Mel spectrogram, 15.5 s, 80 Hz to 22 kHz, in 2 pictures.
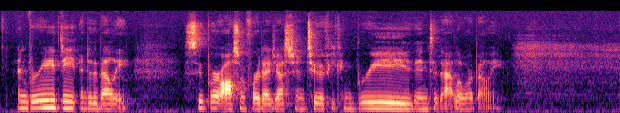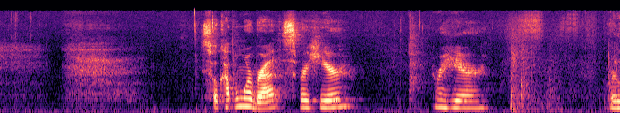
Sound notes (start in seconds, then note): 6.4 inhales and exhales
